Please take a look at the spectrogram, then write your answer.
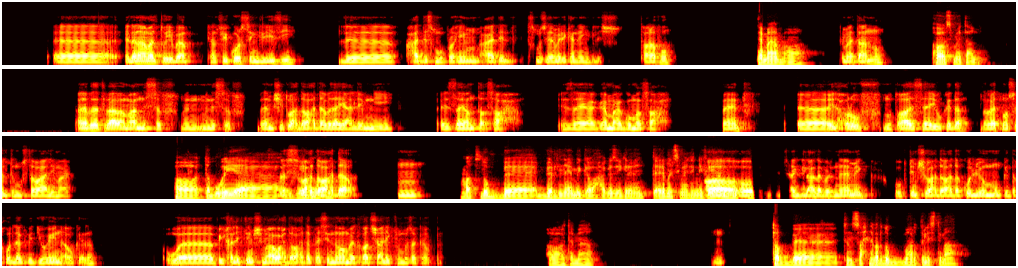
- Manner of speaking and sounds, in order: in English: "course"; in English: "The American English"; tapping; unintelligible speech
- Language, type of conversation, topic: Arabic, unstructured, إيه هي العادة الصغيرة اللي غيّرت حياتك؟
